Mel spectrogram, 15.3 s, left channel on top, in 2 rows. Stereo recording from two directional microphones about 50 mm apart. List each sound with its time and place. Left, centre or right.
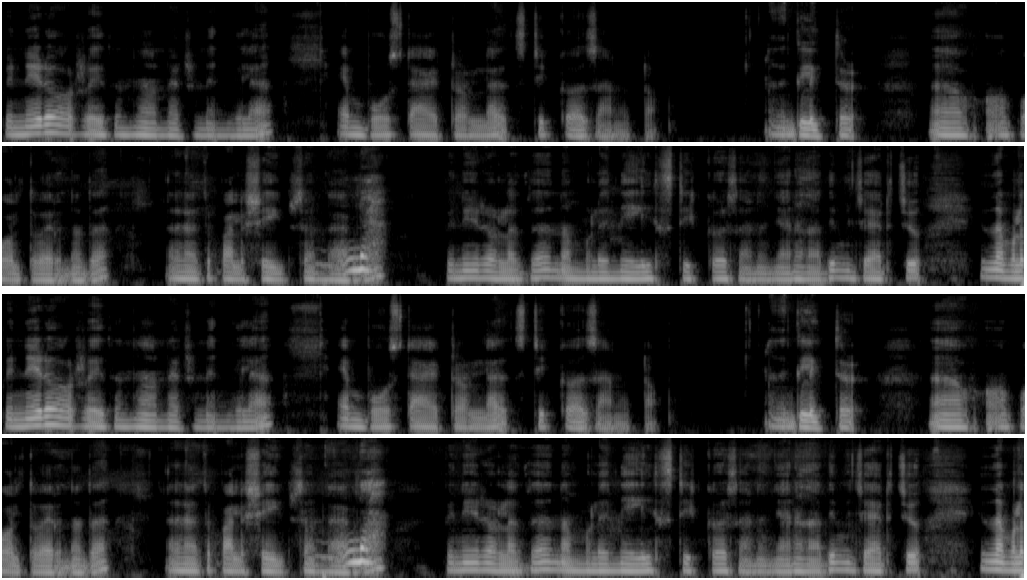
0.2 s speech: right
2.1 s speech: centre
2.5 s speech: right
5.7 s speech: centre
6.7 s speech: right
